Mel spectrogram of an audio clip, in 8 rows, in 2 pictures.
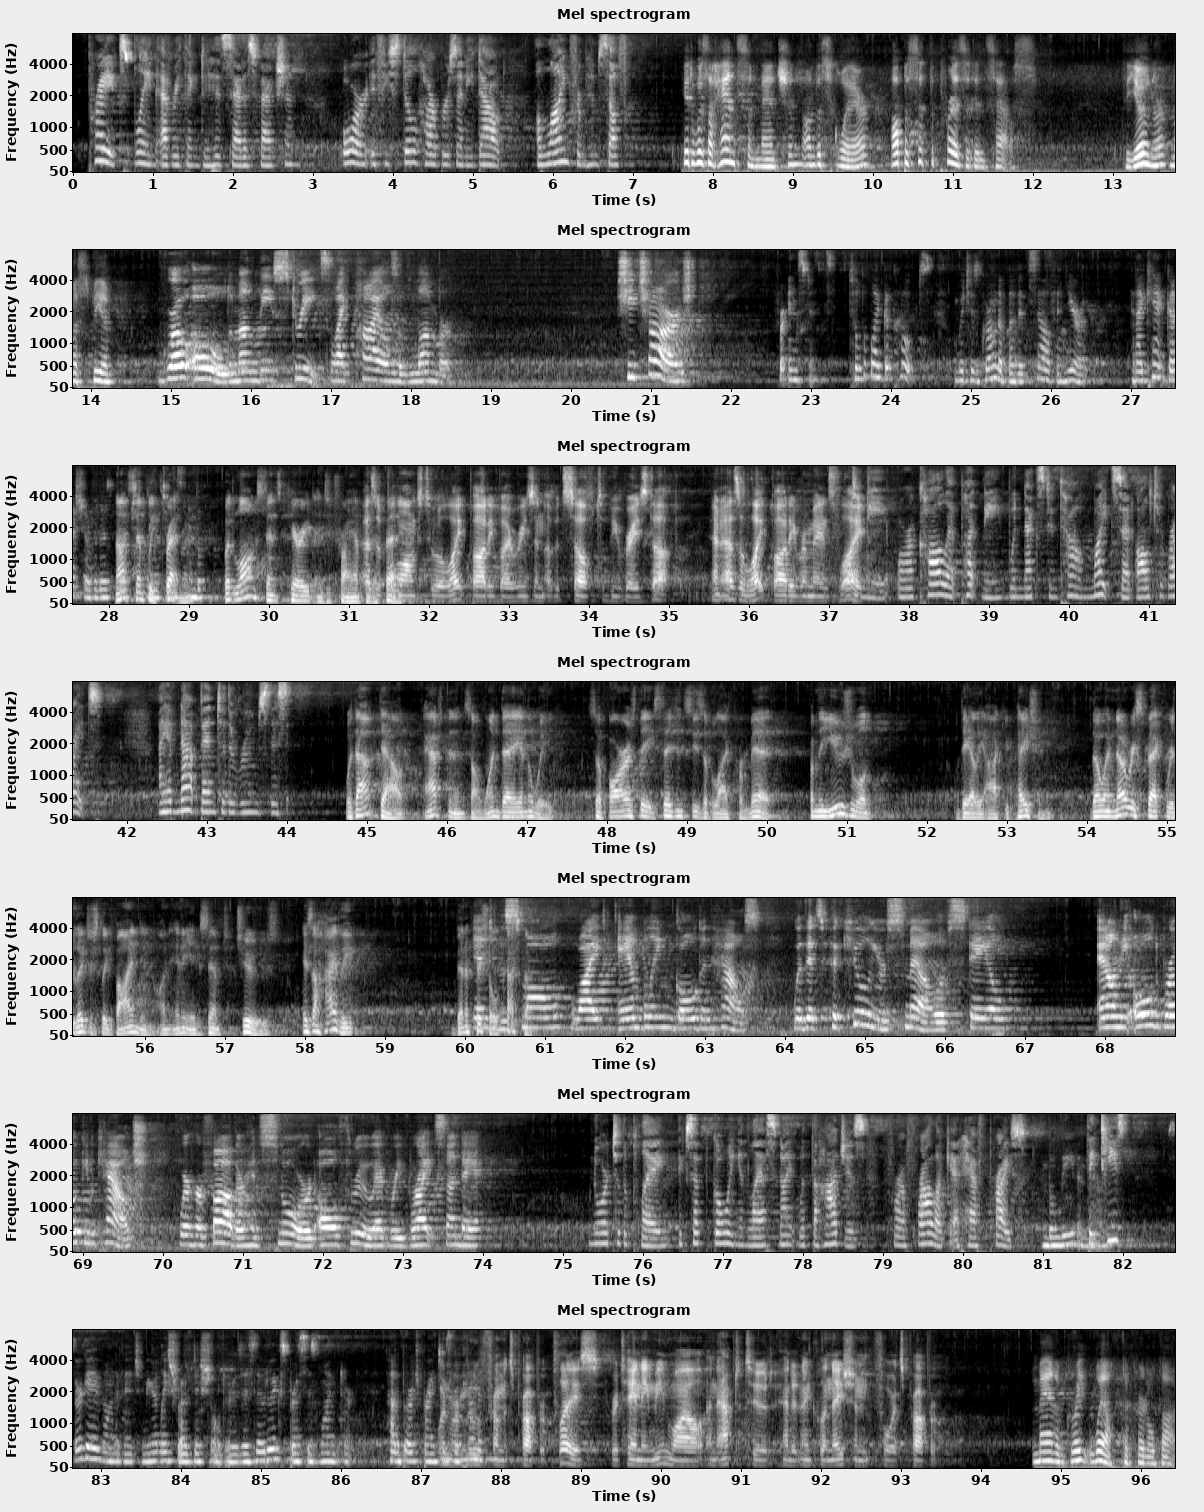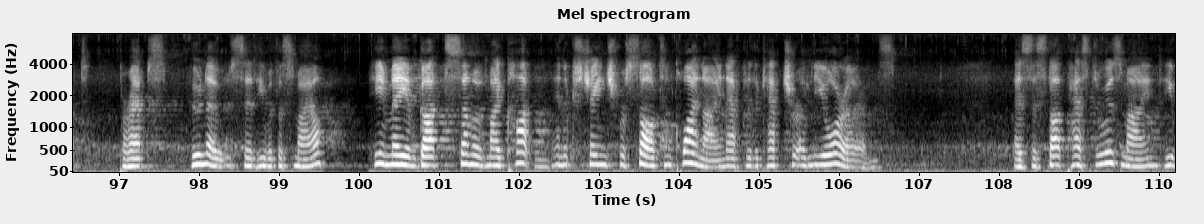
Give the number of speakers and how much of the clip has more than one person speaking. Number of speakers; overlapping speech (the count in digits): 6, about 4%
